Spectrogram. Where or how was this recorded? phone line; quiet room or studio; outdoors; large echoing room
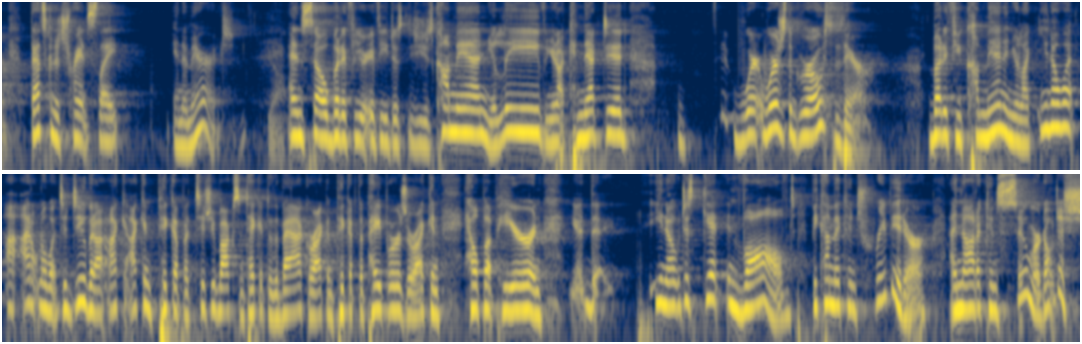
large echoing room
